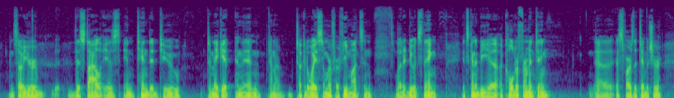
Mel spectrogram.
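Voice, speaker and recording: A man with a Texan accent speaks at a moderate pace in a fairly low pitch, with a dark, mellow tone, monotone, flat intonation, and long, frequent pauses. The recording is very clean with a silent background and a dry, close sound with no echo. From Texas. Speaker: beer podcast host. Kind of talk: casual chat.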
